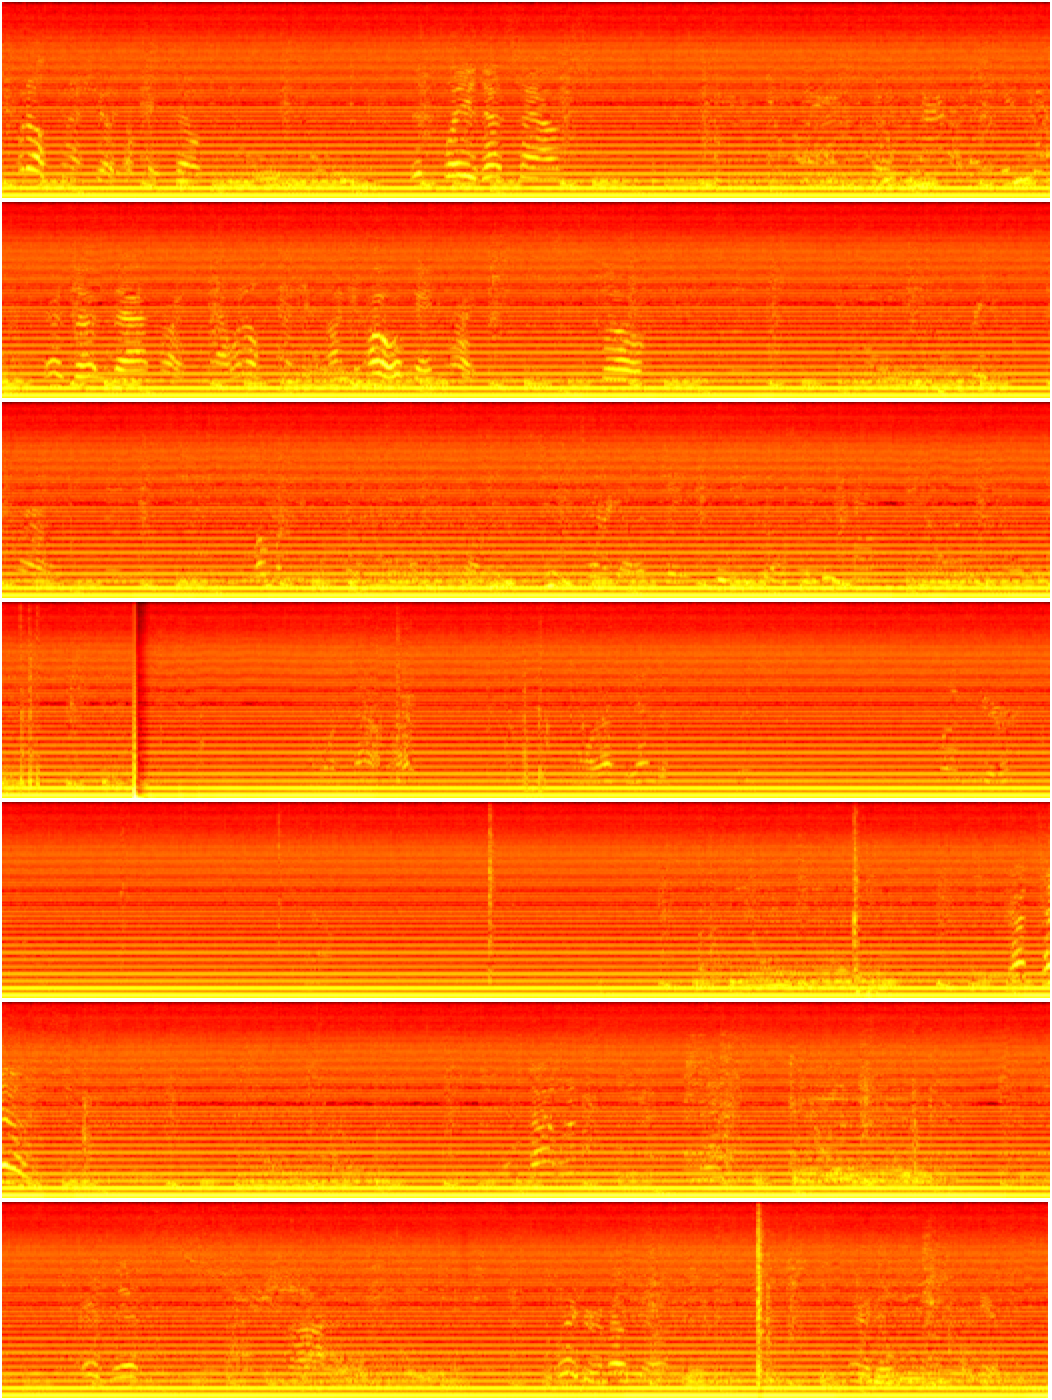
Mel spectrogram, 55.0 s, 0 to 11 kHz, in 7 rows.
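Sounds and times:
mains hum: 0.0s - 55.0s.

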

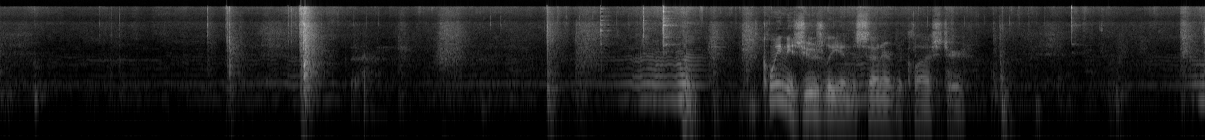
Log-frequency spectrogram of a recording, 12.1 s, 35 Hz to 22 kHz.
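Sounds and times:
bees humming: 0.1s - 12.0s
knocks of wooden hive parts: 2.1s - 3.4s.

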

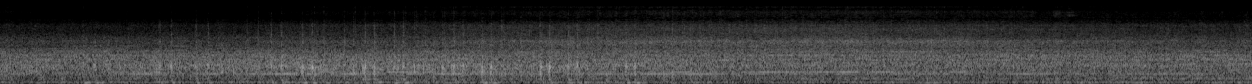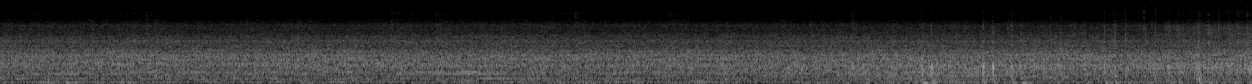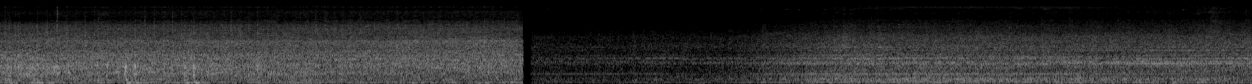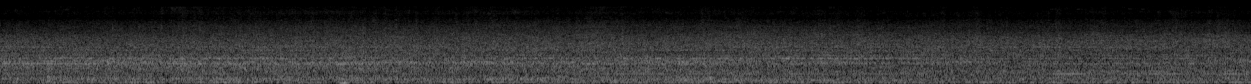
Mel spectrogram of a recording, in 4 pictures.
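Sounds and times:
model train wheels clicking: 0.0s - 30.3s.

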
